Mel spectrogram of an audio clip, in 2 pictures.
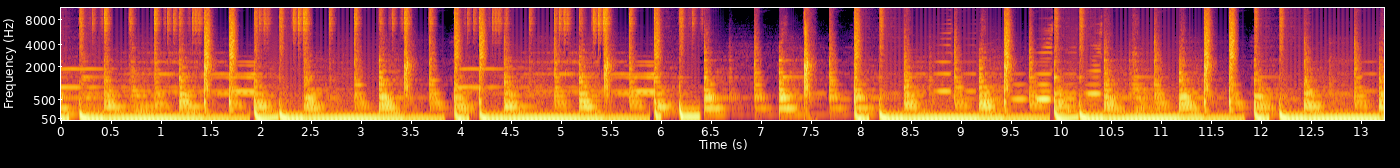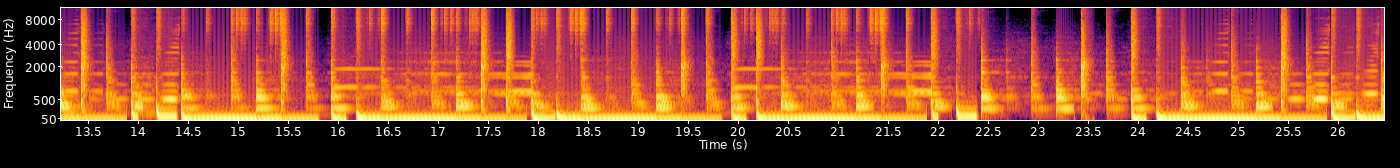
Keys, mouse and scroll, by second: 5.0 right click, 5.8 click, 8.2 click, 16.1 click, 18.1 right click, 22.6 click, 25.3 click.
